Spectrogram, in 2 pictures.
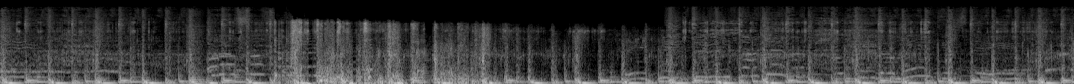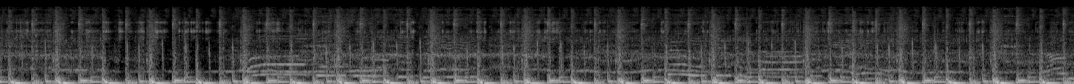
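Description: At 1.93 s the audio stalls for about 129 ms, until 2.08 s. The last sound is drawn out as a fading continuation rather than dropping to silence. This is a call audio freeze, likely caused by packets held up in transit while the jitter buffer ran dry. Unlike packet loss, nothing is missing: the audio resumes exactly where it stopped, and the whole stream now runs about 129 ms later.

Just after, from 2.18 to 2.21 s, there is a short concealed packet loss. About 40 ms of audio never reached the decoder in time, and the receiver covered the hole with a brief extrapolated patch of only a few milliseconds. It sounds like a quick smear or wobble. Here material is actually lost, which pulls the timeline back by roughly 40 ms. The freeze, by contrast, added delay and lost nothing.

From 2.76 s to 9.67 s comes a call bitrate drop. The encoder's budget falls from 128 kbps to 6 kbps and stays at the bottom for about 2.13 s. 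At that rate the coding turns coarse and watery, and the top end is cut from 20 kHz down to 8 kHz, so the sound becomes both rough and muffled. That dullness across a long stretch separates it from the brief glitches before it.

Overlapping the tail of that stretch, from 9.11 to 10.78 s, is a jitter buffer speed-up. The buffer was holding surplus audio, so the receiver trimmed short pitch-period pieces repeatedly, about 70 ms in total. Playback runs at 104 % speed. The pitch does not rise, which is what distinguishes this trimming from simply playing the audio back faster.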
